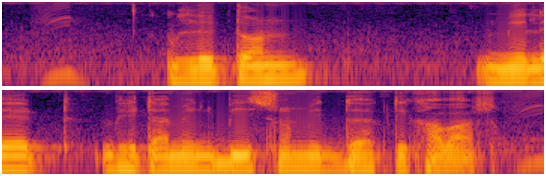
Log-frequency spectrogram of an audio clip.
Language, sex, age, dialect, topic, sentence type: Bengali, male, 18-24, Standard Colloquial, agriculture, statement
